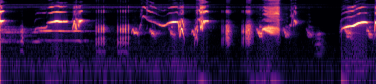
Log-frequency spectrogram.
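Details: Myna chattering continuously: varied whistled notes, sweeping slurs and harsh squawky bursts follow each other rapidly, some clear rising whistles near the end.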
